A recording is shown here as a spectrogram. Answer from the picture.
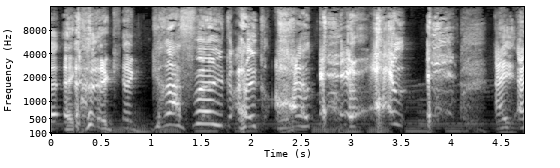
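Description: throat clearing and coughing

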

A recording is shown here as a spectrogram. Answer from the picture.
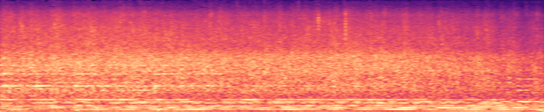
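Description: audience applause

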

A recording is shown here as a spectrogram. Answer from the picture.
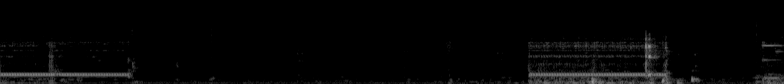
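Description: outgoing phone call ringing

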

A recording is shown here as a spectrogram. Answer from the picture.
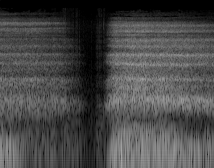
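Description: deep

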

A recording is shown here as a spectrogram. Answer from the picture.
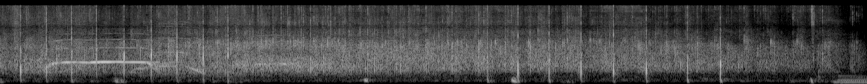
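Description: audience applauding and cheering

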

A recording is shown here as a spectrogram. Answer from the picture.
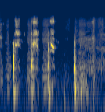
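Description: coughing

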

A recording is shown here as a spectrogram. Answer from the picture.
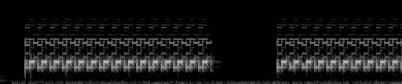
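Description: telephone ringing

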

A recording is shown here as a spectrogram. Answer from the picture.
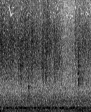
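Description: water running

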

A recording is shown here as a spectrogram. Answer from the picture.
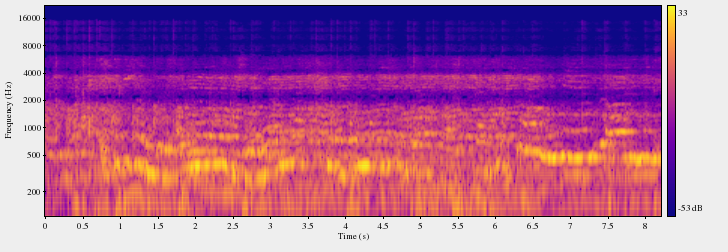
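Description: audience applause

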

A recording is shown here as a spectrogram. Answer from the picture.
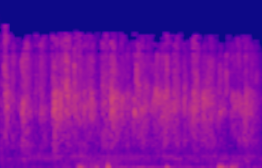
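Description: audience clapping

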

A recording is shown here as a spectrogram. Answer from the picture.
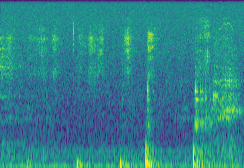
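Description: writing on a board

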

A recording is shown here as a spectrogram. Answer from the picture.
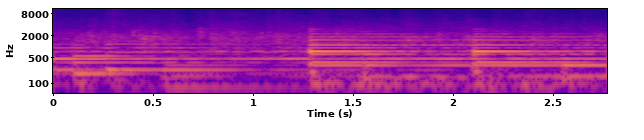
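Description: audience applauding loudly

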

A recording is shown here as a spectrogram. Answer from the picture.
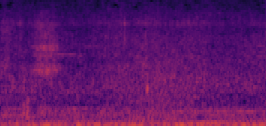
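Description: ocean waves crashing

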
